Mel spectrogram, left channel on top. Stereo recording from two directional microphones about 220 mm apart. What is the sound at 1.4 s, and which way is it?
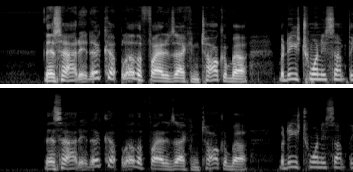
Speech, 55° left (ahead or behind).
